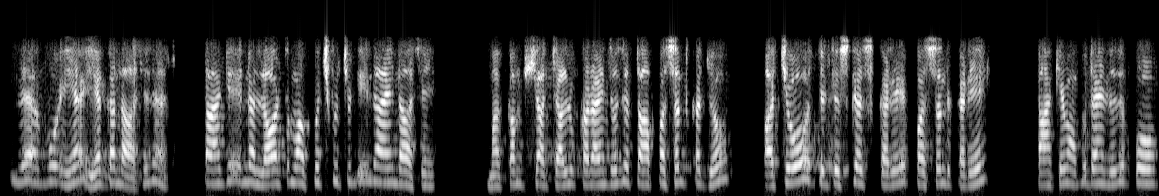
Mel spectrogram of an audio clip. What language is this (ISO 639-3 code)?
snd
